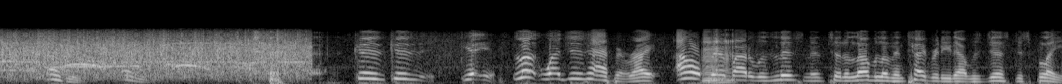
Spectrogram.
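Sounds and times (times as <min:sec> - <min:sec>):
studio audience applause: 0:00.0 - 0:03.2
speech: 0:00.5 - 0:01.6, 0:03.6 - 0:10.6.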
